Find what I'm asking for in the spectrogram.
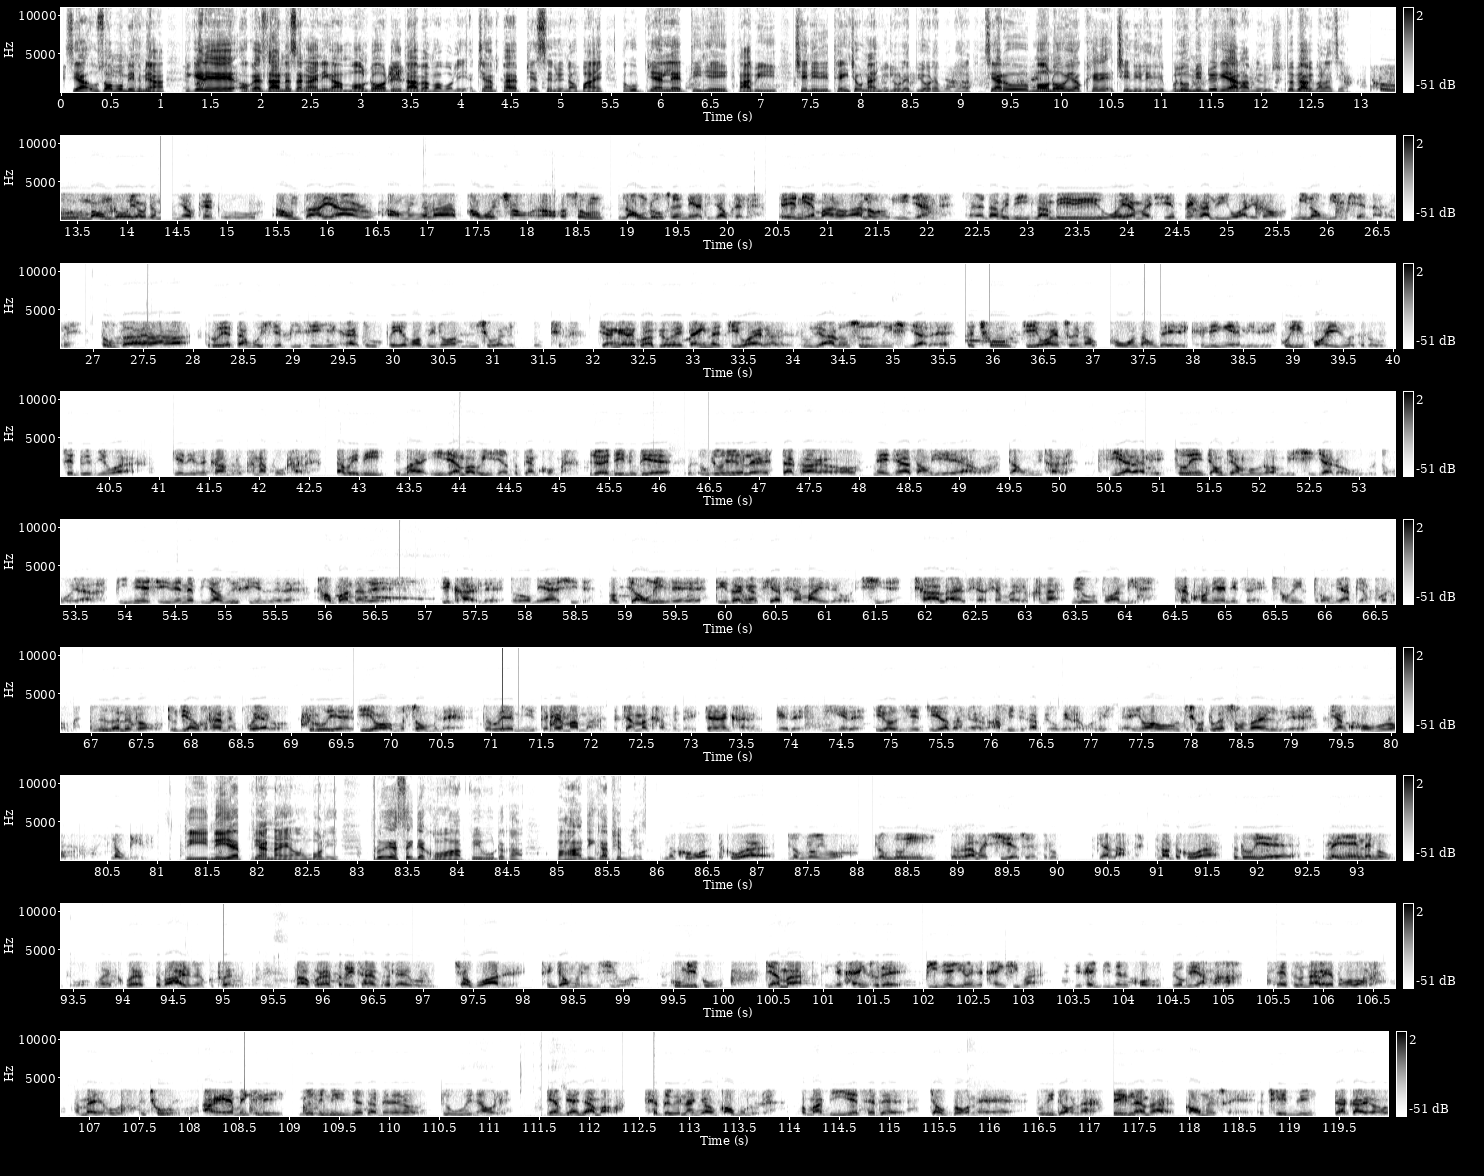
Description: ရခိုင်ပြည်နယ် မောင်တောဒေသကနေ နေရပ်စွန့်ခွာခဲ့ကြသူတွေအနေနဲ့ လုံခြုံရေးစိတ်ချရပြီမို့ ပြန်လည်နေထိုင်နိုင်ပြီလို့ ဒီရက်ပိုင်းအတွင်း မောင်တောမြို့ကို ကွင်းဆင်းလေ့လာခဲ့တဲ့ အမျိုးသားလွှတ်တော် ကိုယ်စားလှယ် ဦးစောမိုးမြင့်က ပြောပါတယ်။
